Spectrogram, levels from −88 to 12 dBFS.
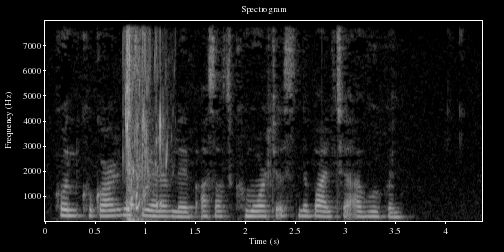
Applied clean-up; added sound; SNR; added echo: none; Splash, splatter; 0 dB; none.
